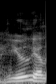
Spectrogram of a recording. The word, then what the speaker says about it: Eula: Yeah, Eula, that's how we kind of pronounce it.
